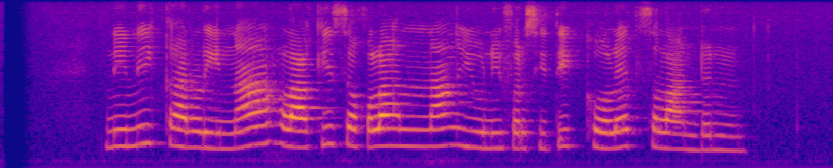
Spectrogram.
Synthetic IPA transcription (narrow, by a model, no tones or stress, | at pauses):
ninikarlinalaɡ̥i̤sɔkɔlahnaŋjunifərsit̪iɡ̥olɛt̪̚slandən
